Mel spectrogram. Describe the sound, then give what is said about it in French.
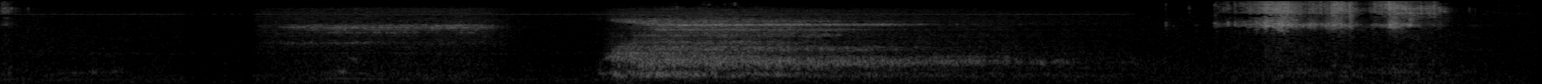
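Soft, slow breathing with no talking during a spoken session of affirmations about money: a hissy inhale, then a longer, fuller exhale that fades out, followed by a few brief, sharper airy puffs. “notre respiration.”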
